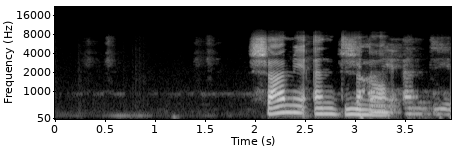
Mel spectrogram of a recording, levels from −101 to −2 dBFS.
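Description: From 2.84 s to the end, a delayed copy of the speech returns about 0.88 s late, only slightly quieter. This echo leak is likely from an incompletely cancelled loudspeaker pickup.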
